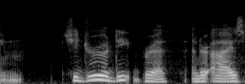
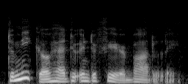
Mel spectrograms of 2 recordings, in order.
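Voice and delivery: ordinary delivery

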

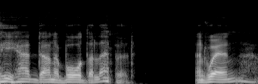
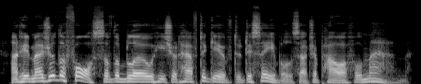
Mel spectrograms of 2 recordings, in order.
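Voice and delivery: usual speaking voice

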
